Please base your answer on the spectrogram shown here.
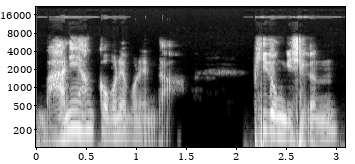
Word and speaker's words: baud: 이때 저속이냐 고속이냐의 기준 숫자는 1200이라는 숫자고 이 뒤에 영어가 BAUD라고 표시할 때 읽는 것은 보라고 읽습니다.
